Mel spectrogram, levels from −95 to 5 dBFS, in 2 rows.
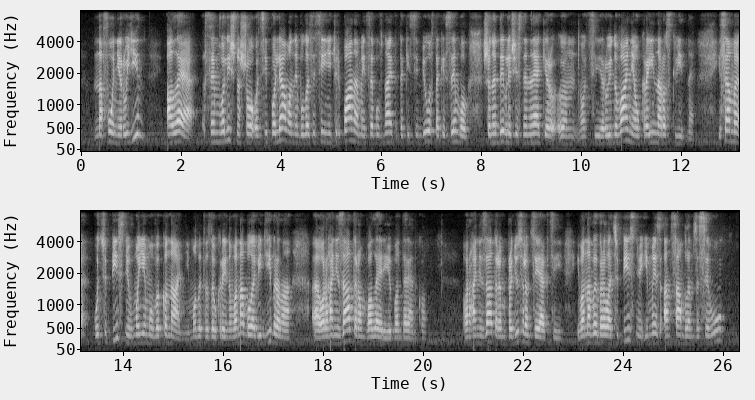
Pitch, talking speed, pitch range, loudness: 180 Hz, 140 wpm, 165-195 Hz, -15 LUFS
